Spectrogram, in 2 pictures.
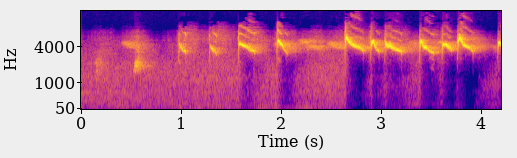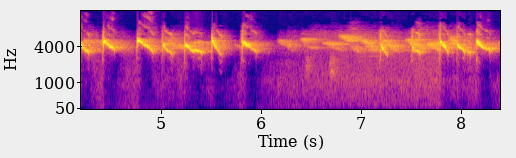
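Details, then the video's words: White-eye, a kept bird recorded 18 May 2022 after a deworm treatment and supplements, delivers a long string of high, quick, twittering notes. Low background rumble fades out partway through. "Mata Puteh Kitaro buka sing"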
